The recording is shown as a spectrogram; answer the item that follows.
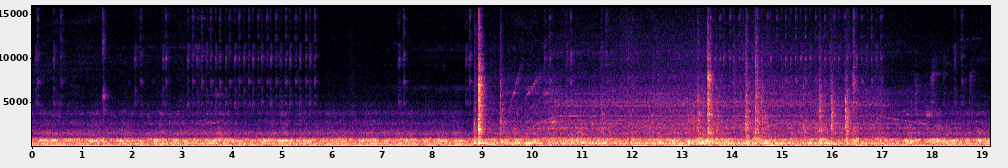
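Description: Steady low hum of room background noise, with a few faint clicks scattered through it and one sharper click about nine seconds in.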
